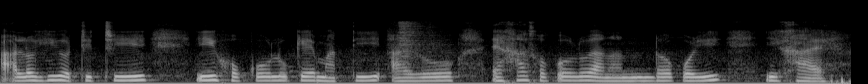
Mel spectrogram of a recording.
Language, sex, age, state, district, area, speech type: Assamese, female, 45-60, Assam, Morigaon, rural, spontaneous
